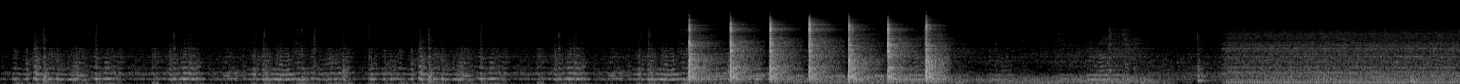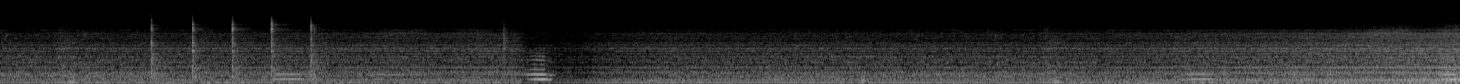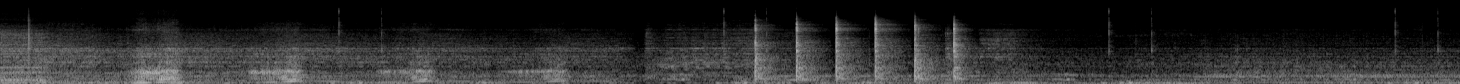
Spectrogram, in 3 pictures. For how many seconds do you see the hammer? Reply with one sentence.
The hammer can be heard for 7 seconds in total.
